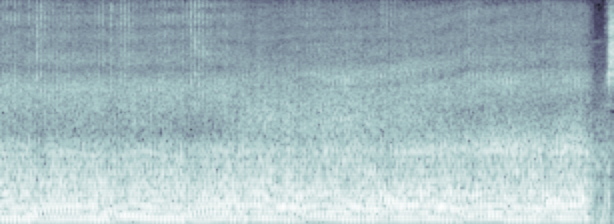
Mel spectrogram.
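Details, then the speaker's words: Honda-engined lawn mower surging (hunting), revs rising and falling about once a second, from lack of fuel due to a carburetor issue. "just heard that annoying sound of the engine revving up and down what's causing that is a lack of fuel to the engine so it's a carburetor issue"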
